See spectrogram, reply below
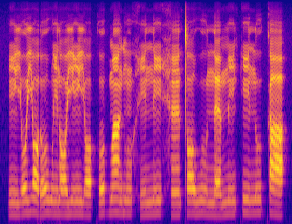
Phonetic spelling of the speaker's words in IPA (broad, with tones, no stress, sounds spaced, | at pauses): ĩ˨ j o˨˦ j ɔ˦˨ ɾ o˨˦ w ĩ˧ ɾ ɔ˧ j ĩ˧ j ɔ˨ k o˨˦ b ã˦ ɡ ũ˧ h ĩ˨ n ĩ˧ h ɛ̃˧ t ɔ˦ w u˧ n ɛ˨ m ĩ˧ k ĩ˦ n u˦ k a˦˨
